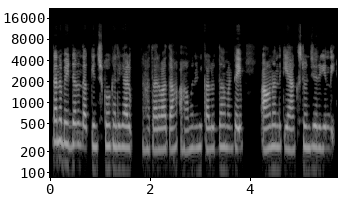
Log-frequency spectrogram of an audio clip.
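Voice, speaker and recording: Woman reading as a gentle elderly grandmother. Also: on the high side, no room sound, studio quality, lightly acted.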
